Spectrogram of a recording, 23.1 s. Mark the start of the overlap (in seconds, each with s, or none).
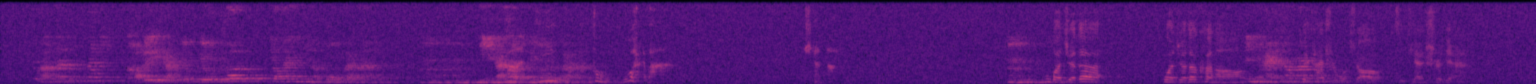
7.5 s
